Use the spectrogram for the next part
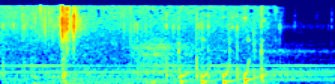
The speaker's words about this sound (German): Einmal hätten wir hier Facial Eyes Globes. Das sind so zwei Kanülen mit einer rosanen Flüssigkeit und Glitzer. Und die machen wirklich ganz tolle Wassersounds.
